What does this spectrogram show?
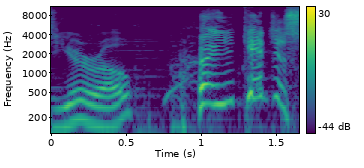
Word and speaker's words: gyro: Is that how you say it, gyro? This is cool. This is actually very cool. It's pronounced hero.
